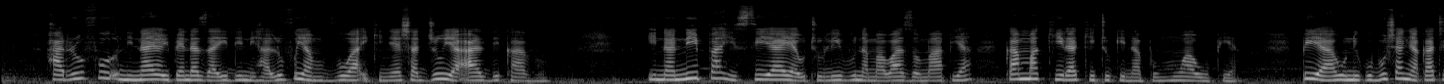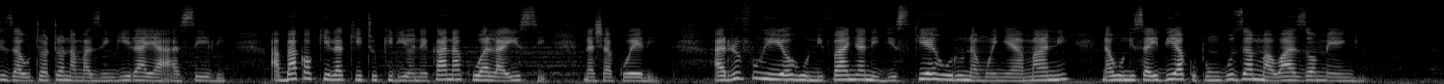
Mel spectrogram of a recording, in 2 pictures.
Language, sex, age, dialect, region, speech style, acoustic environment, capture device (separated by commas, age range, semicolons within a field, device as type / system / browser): Swahili, female, 25-34, Kenya - Nairobi Sheng-influenced, Kenya, happy, music, desktop / Windows / Chrome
